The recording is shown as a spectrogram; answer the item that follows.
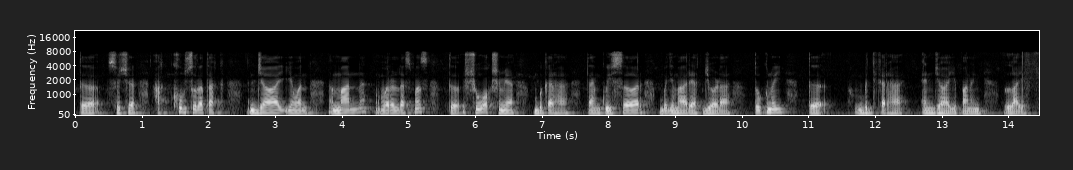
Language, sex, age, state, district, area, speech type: Kashmiri, male, 18-30, Jammu and Kashmir, Anantnag, rural, spontaneous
